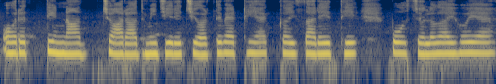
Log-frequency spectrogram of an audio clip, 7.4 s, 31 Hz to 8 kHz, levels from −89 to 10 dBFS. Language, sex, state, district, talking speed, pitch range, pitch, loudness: Punjabi, female, Punjab, Pathankot, 130 wpm, 230-245 Hz, 235 Hz, -12 LUFS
